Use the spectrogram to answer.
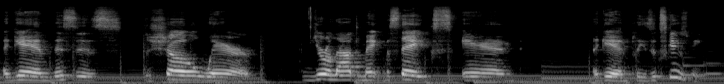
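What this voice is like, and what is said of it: Stuffy, congested voice. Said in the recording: “if I sound a little stuffy, if I sneeze here and there... It is pollen season”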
